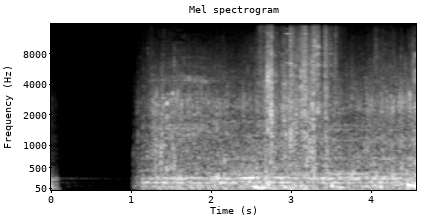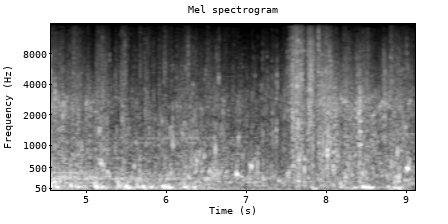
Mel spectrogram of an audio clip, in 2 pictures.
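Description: Footsteps splash and rustle through shallow water and tall grass.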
